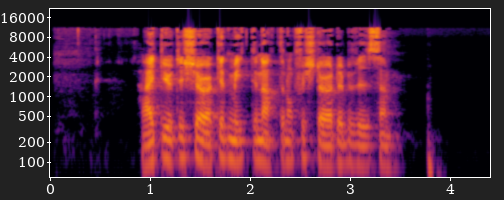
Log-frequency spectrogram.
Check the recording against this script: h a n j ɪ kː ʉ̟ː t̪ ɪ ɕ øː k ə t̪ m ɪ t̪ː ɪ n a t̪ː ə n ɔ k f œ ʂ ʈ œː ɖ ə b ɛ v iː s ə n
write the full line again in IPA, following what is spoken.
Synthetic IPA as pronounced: h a n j ɪ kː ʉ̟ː t̪ ɪ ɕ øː k ə t̪ m ɪ t̪ː ɪ n a t̪ː ə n ɔ k f œ ʂ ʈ œː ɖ ə b ɛ v iː s ə n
